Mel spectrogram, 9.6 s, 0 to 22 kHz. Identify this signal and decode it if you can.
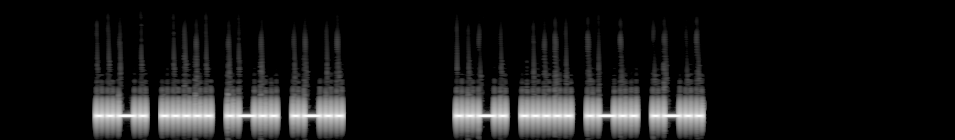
Morse code, heard as a keyed tone, about 22 wpm, 700 Hz. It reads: F5LL F5LL
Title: DXCC-100 Call Signs - 4 Characters - Repeated 2x - 22wpm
